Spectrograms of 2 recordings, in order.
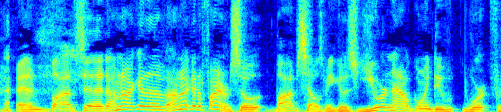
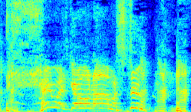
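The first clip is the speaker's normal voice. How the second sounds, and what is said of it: Imitates another person's voice. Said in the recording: “not a very good Scott Shannon impression”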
